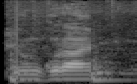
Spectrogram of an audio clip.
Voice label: "Toe", Yimas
